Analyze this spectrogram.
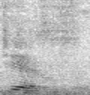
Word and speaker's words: chairs: No chairs. No chairs. No, the pronunciation will be Z. Chairs. I think. Do we say that, sir? Yes. Chairs. Yes. Because the last sound is a voiced one.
